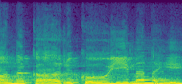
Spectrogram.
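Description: Wordless male singing in a Telugu song: short sung notes, each sliding up into its pitch, about two a second, over the song's accompaniment.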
